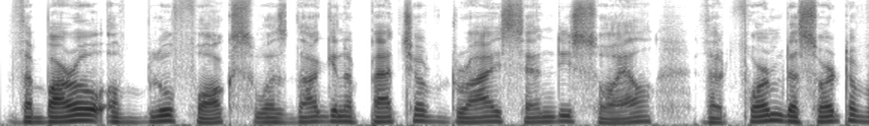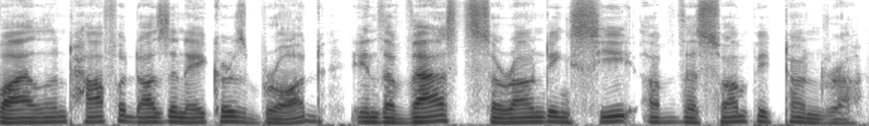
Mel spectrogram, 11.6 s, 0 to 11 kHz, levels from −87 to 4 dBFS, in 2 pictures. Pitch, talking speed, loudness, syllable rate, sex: 120 Hz, 175 wpm, -19 LUFS, 4.1 syllables/s, male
